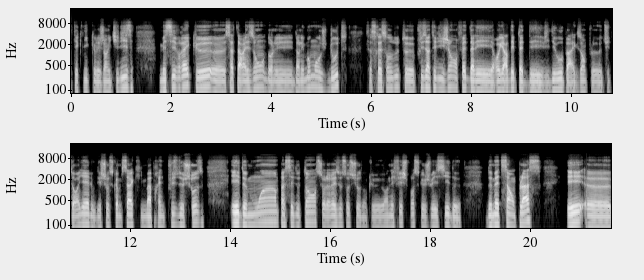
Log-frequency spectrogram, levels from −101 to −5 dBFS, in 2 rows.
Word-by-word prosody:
techniques 95 Hz, 0 st, -9 dB
que -, -, -7 dB
les 90 Hz, -1 st, -4 dB
gens 95 Hz, +1 st, -2 dB
utilisent. 110 Hz, +8 st, -1 dB, 0.5 s
Mais 100 Hz, +1 st, -1 dB
c'est 125 Hz, +6 st, +5 dB
vrai 130 Hz, +4 st, +3 dB
que, 125 Hz, -3 st, -5 dB, 0.5 s
heu, -, -, -3 dB
ça, 110 Hz, +4 st, +2 dB
tu -, -, -1 dB
as -, -, +5 dB
raison, 110 Hz, +6 st, -1 dB
dans 95 Hz, -2 st, -4 dB
les 95 Hz, 0 st, -5 dB
dans 95 Hz, +2 st, -4 dB
les 95 Hz, 0 st, -5 dB
moments 120 Hz, +2 st, -4 dB
où -, -, -6 dB
je 95 Hz, -, -6 dB
doute, 120 Hz, +8 st, -4 dB, 0.4 s
ça -, -, -9 dB
serait 100 Hz, -, +1 dB
sans 115 Hz, +3 st, -1 dB
doute, 125 Hz, +1 st, -8 dB
heu, 95 Hz, -1 st, 0 dB
plus 120 Hz, +7 st, -1 dB
intelligent, 120 Hz, +1 st, +1 dB
en 115 Hz, -, -5 dB
fait, 120 Hz, +1 st, 0 dB
d'aller 95 Hz, -2 st, +1 dB
regarder 100 Hz, +4 st, +3 dB
peut-être 85 Hz, -4 st, 0 dB
des 90 Hz, 0 st, -2 dB
vidéos, 100 Hz, +5 st, -3 dB
par -, -, +1 dB
exemple, 95 Hz, -2 st, -6 dB
heu, 90 Hz, -1 st, -7 dB
tutoriel 100 Hz, +6 st, -1 dB
ou 90 Hz, -, -9 dB
des 90 Hz, +1 st, -9 dB
choses 100 Hz, 0 st, +1 dB
comme 100 Hz, -3 st, -4 dB
ça 100 Hz, +3 st, +5 dB
qui 90 Hz, -, -17 dB
m'apprennent 90 Hz, 0 st, -2 dB
plus 105 Hz, +4 st, -7 dB
de 100 Hz, 0 st, -3 dB
choses 120 Hz, +5 st, +2 dB, 0.6 s
et 120 Hz, 0 st, +6 dB
de 110 Hz, 0 st, +3 dB
moins 120 Hz, +5 st, 0 dB
passer 110 Hz, -1 st, 0 dB
de 100 Hz, -1 st, -9 dB
temps 120 Hz, +5 st, -1 dB
sur 105 Hz, -3 st, -1 dB
les 95 Hz, -1 st, -2 dB
réseaux 95 Hz, +1 st, -1 dB
sociaux. 105 Hz, -1 st, -1 dB
Donc, 85 Hz, -1 st, -17 dB
heu, 90 Hz, +1 st, -8 dB
en 95 Hz, 0 st, -8 dB
effet, 95 Hz, +5 st, -5 dB
je 115 Hz, -, +3 dB
pense 105 Hz, -1 st, -3 dB
que 95 Hz, -, -7 dB
je 90 Hz, +2 st, -4 dB
vais 95 Hz, -, -2 dB
essayer 105 Hz, +3 st, 0 dB
de-de 85 Hz, -4 st, -8 dB, 0.4 s
mettre 105 Hz, +1 st, +4 dB
ça 110 Hz, -, +6 dB
en 100 Hz, -2 st, +2 dB
place 120 Hz, +7 st, +4 dB, 0.5 s
et 115 Hz, +4 st, +7 dB
heu, 90 Hz, -2 st, +3 dB
100 Hz, 215 wpm, -23 LUFS, 95-115 Hz, 0.6 s, et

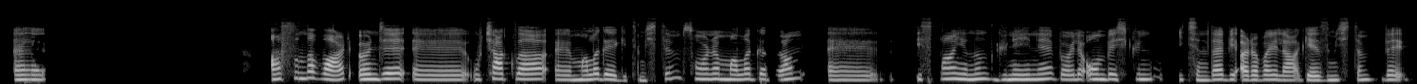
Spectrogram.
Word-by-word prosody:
Eee. 220 Hz, 0 st, +2 dB, 2.3 s
Aslında 275 Hz, +3 st, 0 dB
var. 235 Hz, 0 st, +4 dB
Önce, 245 Hz, +2 st, +4 dB
eee, 215 Hz, -1 st, -1 dB
uçakla, 245 Hz, +1 st, +2 dB
eee, 215 Hz, -1 st, -2 dB
Malaga'ya 220 Hz, +2 st, +2 dB
gitmiştim. 200 Hz, -, -9 dB
Sonra 250 Hz, -2 st, 0 dB
Malaga'dan, 235 Hz, +1 st, 0 dB, 0.3 s
eee, 205 Hz, +1 st, -3 dB, 0.4 s
İspanya'nın 250 Hz, +1 st, +1 dB
güneyini, 230 Hz, +3 st, +1 dB
böyle, 225 Hz, +1 st, -1 dB
15 235 Hz, 0 st, +1 dB
gün 235 Hz, -1 st, -3 dB, 0.2 s
içinde 220 Hz, 0 st, -1 dB
bir 225 Hz, -, -1 dB
arabayla 210 Hz, -1 st, +1 dB
gezmiştim 205 Hz, +2 st, -2 dB
ve 215 Hz, -, 0 dB
230 Hz, 95 wpm, -24 LUFS, 215-245 Hz, 2.3 s, var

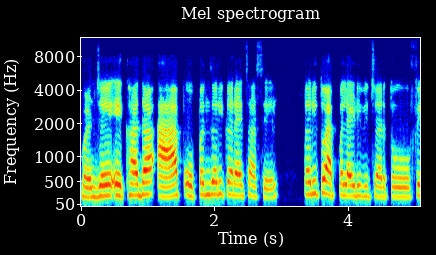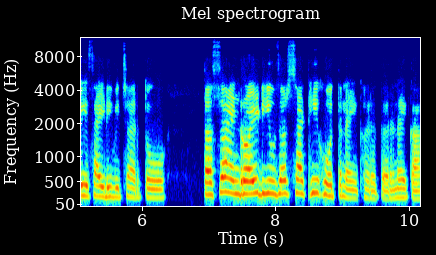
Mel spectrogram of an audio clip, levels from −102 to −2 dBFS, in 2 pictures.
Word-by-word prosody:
म्हणजे 195 Hz, +2 st, +2 dB, 0.2 s
एखादा 230 Hz, +3 st, +5 dB
app 210 Hz, +3 st, +5 dB
open 235 Hz, +4 st, -3 dB
जरी 250 Hz, 0 st, 0 dB
करायचं 225 Hz, -2 st, 0 dB
असेल, 185 Hz, -1 st, -8 dB, 0.4 s
तरी 245 Hz, +1 st, 0 dB
तो 275 Hz, -, +5 dB
Apple 225 Hz, 0 st, 0 dB
आयडी 210 Hz, 0 st, +1 dB
विचारतो, 195 Hz, -1 st, -5 dB, 0.3 s
फेस 220 Hz, -1 st, -1 dB
आयडी 200 Hz, -2 st, -2 dB
विचारतो. 185 Hz, -1 st, -7 dB, 0.8 s
तसं 240 Hz, +5 st, +3 dB
Android 255 Hz, 0 st, +3 dB
युजर्ससाठी 260 Hz, 0 st, -2 dB
होत 220 Hz, -3 st, -4 dB
नाही, 170 Hz, -3 st, -6 dB
खरं 165 Hz, -3 st, -9 dB
तर 155 Hz, +2 st, -6 dB
नाही 180 Hz, 0 st, -5 dB
का? 155 Hz, 0 st, -5 dB
215 Hz, 140 wpm, -24 LUFS, 195-245 Hz, 0.8 s, एखादा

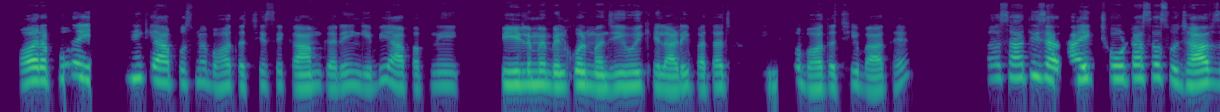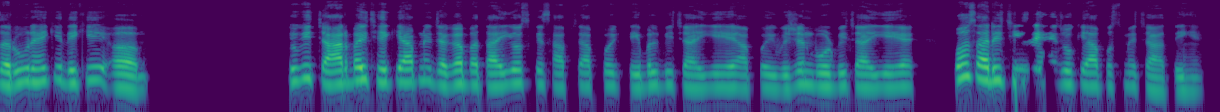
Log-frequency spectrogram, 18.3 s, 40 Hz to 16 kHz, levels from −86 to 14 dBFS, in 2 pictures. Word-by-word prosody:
और 220 Hz, +3 st, +8 dB
पूरा 245 Hz, +6 st, -2 dB
यकीन 245 Hz, +2 st, -5 dB
है 250 Hz, -, +2 dB
कि 245 Hz, -2 st, -3 dB
आप 200 Hz, -1 st, +2 dB
उसमें 195 Hz, +1 st, -11 dB
बहुत 165 Hz, 0 st, -6 dB
अच्छे 160 Hz, +2 st, -9 dB
से 175 Hz, +2 st, -14 dB
काम 155 Hz, 0 st, 0 dB
करेंगे 155 Hz, 0 st, -6 dB
भी, 230 Hz, -, -10 dB
आप 160 Hz, -5 st, -2 dB
अपनी 165 Hz, +3 st, -10 dB, 0.3 s
फ़ील्ड 180 Hz, 0 st, +3 dB
में 180 Hz, 0 st, +3 dB
बिल्कुल 165 Hz, +1 st, +2 dB
मंझी 150 Hz, +1 st, 0 dB
हुई 165 Hz, +1 st, 0 dB
खिलाड़ी 155 Hz, -2 st, -2 dB
पता 155 Hz, 0 st, -5 dB
चलती 160 Hz, 0 st, -14 dB
हैं -, -, -10 dB
तो -, -, -6 dB
बहुत 150 Hz, +1 st, -3 dB
अच्छी 165 Hz, +4 st, -5 dB
बात 135 Hz, -2 st, -4 dB
है। 190 Hz, +6 st, -11 dB, 0.6 s
अ, 245 Hz, -, -8 dB
साथ 250 Hz, +2 st, 0 dB
ही 280 Hz, -, +3 dB
साथ 220 Hz, -4 st, +5 dB
हा 230 Hz, -, +7 dB
एक 235 Hz, +1 st, +4 dB
छोटा-सा 250 Hz, +1 st, +1 dB
सुझाव 190 Hz, -5 st, +5 dB
जरूर 185 Hz, +3 st, +3 dB
है 205 Hz, +1 st, +1 dB
कि 225 Hz, +1 st, -7 dB
देखिए 220 Hz, +4 st, -1 dB
अ 155 Hz, -5 st, +3 dB, 1.2 s
क्योंकि 220 Hz, +4 st, 0 dB
4 180 Hz, -1 st, +6 dB
बाई 220 Hz, +2 st, +7 dB
6 205 Hz, -3 st, 0 dB
की 200 Hz, +2 st, -1 dB
आपने 215 Hz, +2 st, +2 dB
जगह 175 Hz, -1 st, +2 dB
बताई 160 Hz, -2 st, 0 dB
है 190 Hz, -, -2 dB
उसके 190 Hz, -1 st, -4 dB
हिसाब 160 Hz, -3 st, -8 dB
से -, -, -9 dB
आपको 160 Hz, +1 st, -7 dB
एक 160 Hz, -, -15 dB
टेबल 160 Hz, +3 st, -4 dB
भी 175 Hz, +1 st, -10 dB
चाहिए, 155 Hz, -1 st, -5 dB
आपको 145 Hz, 0 st, -8 dB
ये 145 Hz, -, -4 dB
विजन 165 Hz, +6 st, -5 dB
बोर्ड 160 Hz, -1 st, -1 dB
भी 160 Hz, -, -4 dB
चाहिए। 155 Hz, +1 st, -3 dB, 0.3 s
बहुत 260 Hz, +4 st, +5 dB
सारी 225 Hz, -3 st, +7 dB
चीज़ें 205 Hz, -1 st, -3 dB
हैं 200 Hz, +1 st, -10 dB
जो 180 Hz, -, -2 dB
कि 180 Hz, -, -10 dB
आप 165 Hz, -1 st, -1 dB
उसमें 160 Hz, 0 st, -14 dB
चाहती 130 Hz, -3 st, -7 dB
हैं। 125 Hz, 0 st, -14 dB
175 Hz, 245 wpm, -25 LUFS, 155-205 Hz, 1.2 s, और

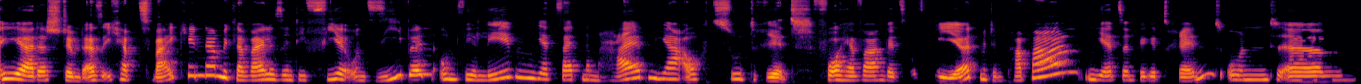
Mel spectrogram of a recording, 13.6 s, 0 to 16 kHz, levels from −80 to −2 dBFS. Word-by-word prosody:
Ja, 230 Hz, -6 st, +7 dB
das 190 Hz, +1 st, +3 dB
stimmt. 175 Hz, -3 st, +1 dB
Also, 185 Hz, +1 st, +3 dB
ich 225 Hz, -, -5 dB
habe 205 Hz, 0 st, 0 dB
2 160 Hz, -, +3 dB
Kinder, 390 Hz, +3 st, -1 dB
mittlerweile 210 Hz, -, +3 dB
sind 200 Hz, -1 st, -5 dB
die 195 Hz, 0 st, -8 dB
4 220 Hz, +4 st, +2 dB
und 175 Hz, 0 st, -7 dB
7 205 Hz, -, +1 dB, 0.2 s
und 225 Hz, 0 st, -1 dB
wir 210 Hz, -2 st, 0 dB
leben 275 Hz, +9 st, 0 dB
jetzt 225 Hz, -2 st, -4 dB
seit 205 Hz, +1 st, -2 dB
'nem 200 Hz, -3 st, -8 dB
1/2 265 Hz, -, +2 dB
Jahr 235 Hz, -1 st, 0 dB
auch 225 Hz, 0 st, -4 dB
zu 235 Hz, -2 st, -1 dB
3. 160 Hz, -9 st, -1 dB
Vorher 190 Hz, -2 st, 0 dB
waren 190 Hz, 0 st, -1 dB
wir 175 Hz, -1 st, -3 dB
zu -, -, -12 dB, 0.3 s
4. 305 Hz, -4 st, +3 dB
mit 220 Hz, -5 st, -4 dB
dem 165 Hz, -1 st, -11 dB
Papa 185 Hz, -, +1 dB, 0.4 s
und 215 Hz, -, -3 dB
jetzt 190 Hz, -1 st, -2 dB
sind 190 Hz, -1 st, -7 dB
wir 175 Hz, -, -4 dB
getrennt. 175 Hz, -, -3 dB, 0.2 s
Und, 205 Hz, 0 st, -4 dB
ähm 185 Hz, +1 st, 0 dB
205 Hz, 175 wpm, -23 LUFS, 185-230 Hz, 0.4 s, Ja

